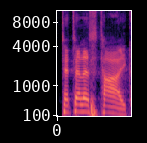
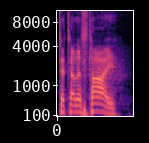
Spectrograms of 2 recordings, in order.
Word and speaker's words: Tetelestai: Tetelestai. Come on, say it with me. Tetelestai.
